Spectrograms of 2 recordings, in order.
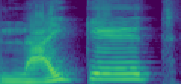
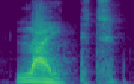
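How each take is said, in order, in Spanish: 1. La terminación se dice como una sílaba extra. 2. La terminación no añade ninguna sílaba extra.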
